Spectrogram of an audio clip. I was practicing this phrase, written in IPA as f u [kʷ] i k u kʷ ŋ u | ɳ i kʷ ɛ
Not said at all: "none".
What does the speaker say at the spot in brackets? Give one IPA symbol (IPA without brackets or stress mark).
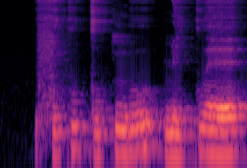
kʷ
